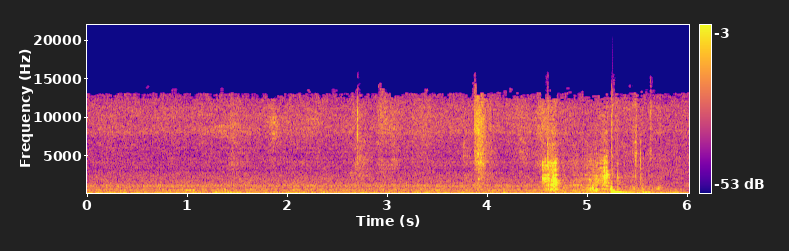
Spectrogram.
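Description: A steady low rumble in the background, then about four and a half seconds in, rustling and a sharp knock followed by a couple of smaller knocks: the recording phone being picked up and handled.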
